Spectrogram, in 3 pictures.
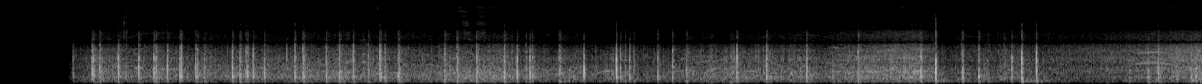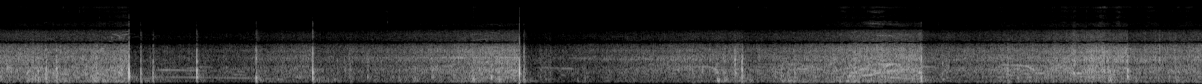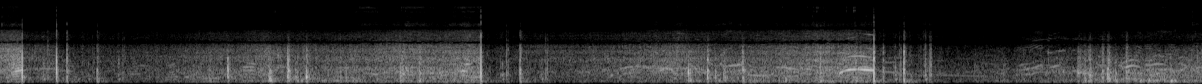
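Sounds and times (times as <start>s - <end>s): fireworks crackling and banging: 0.7s - 36.0s.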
